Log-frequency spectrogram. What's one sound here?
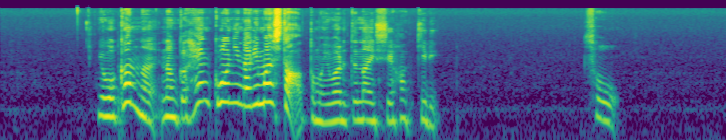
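A young woman speaks close to a microphone in a lively voice.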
